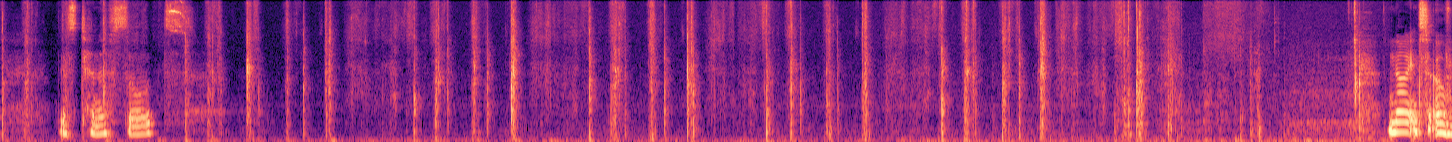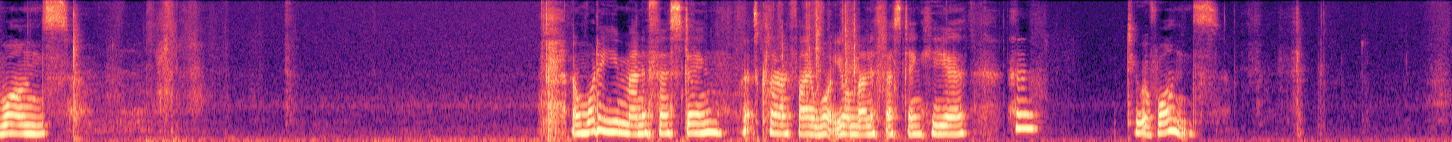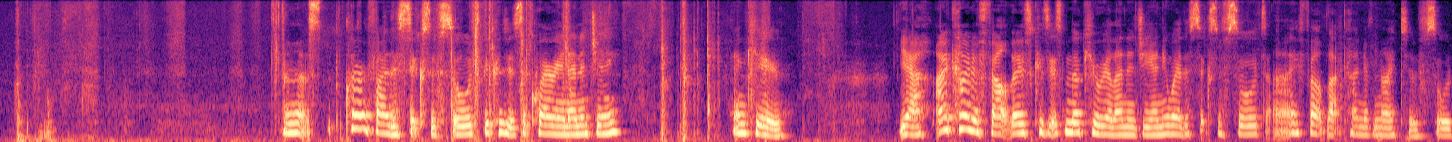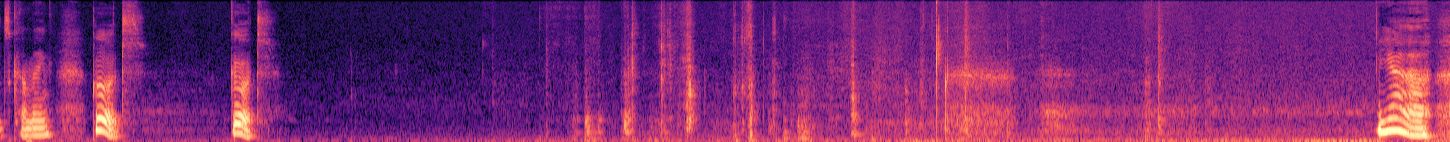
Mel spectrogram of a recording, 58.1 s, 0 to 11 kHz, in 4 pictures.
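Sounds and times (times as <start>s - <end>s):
cards being shuffled: 1.0s - 12.9s, 21.2s - 23.6s, 26.8s - 27.9s, 29.2s - 37.5s, 49.0s - 53.3s
card sliding across cloth: 15.2s - 16.8s.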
